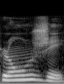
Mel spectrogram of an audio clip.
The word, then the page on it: dive: verb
